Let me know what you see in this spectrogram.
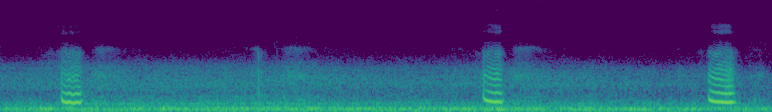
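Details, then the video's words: Pomeranian named Herb snoring while asleep: three whistled squeaks, each sliding downward from high to low, come roughly every three seconds with each breath over a steady low hum. "허브 코골이 찍다가 걸림"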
